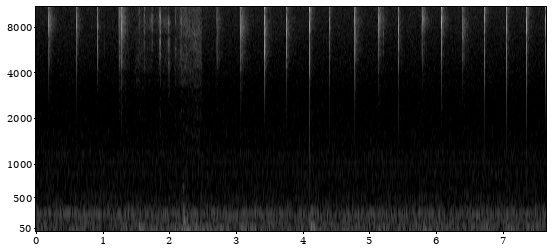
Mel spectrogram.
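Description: A small pink frosted glass cream jar is held in the hand and tapped on its base and side with long nails. The result is a slow, steady series of short, bright, high-pitched ticks that die away almost instantly, over a low, steady hum.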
